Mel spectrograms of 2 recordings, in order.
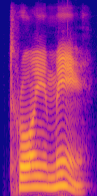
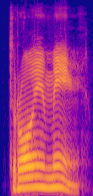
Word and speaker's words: Träume: So the next combination is A umlaut and U, and this is pronounced as oi.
